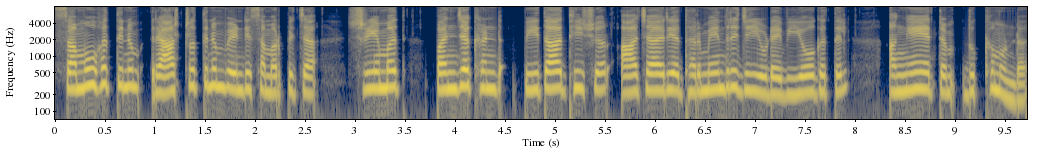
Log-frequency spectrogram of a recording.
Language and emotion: Malayalam, neutral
